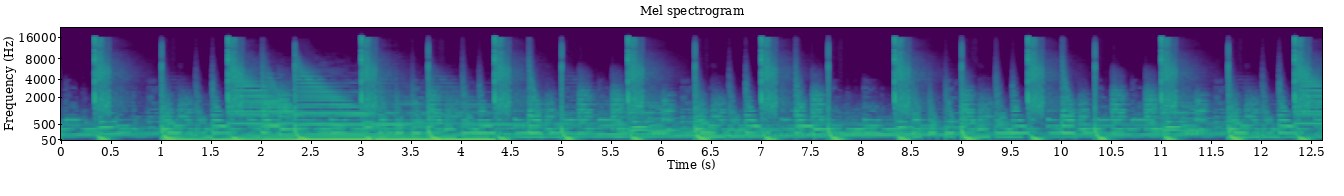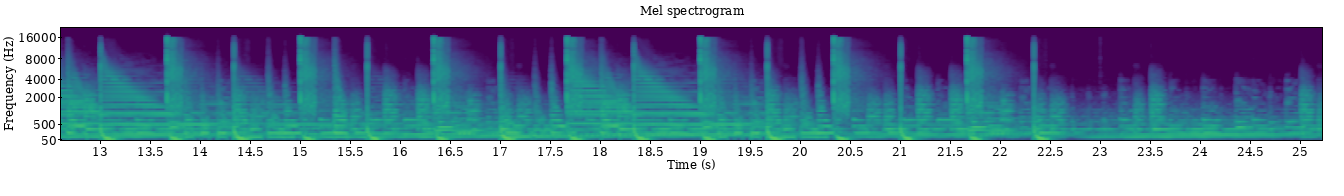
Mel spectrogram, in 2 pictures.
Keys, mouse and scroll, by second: 9.1 scroll down 1, 9.3-9.7 scroll up 2, 9.7 click, 10.5 middle click, 10.9-11.7 scroll up 2, 11.7 scroll down 1, 11.9 middle click, 12.3 KP_1, 12.7-13.4 scroll up 3, 15.3 click, 16.2 click, 16.7-18.0 drag, 18.2-25.2 drag.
